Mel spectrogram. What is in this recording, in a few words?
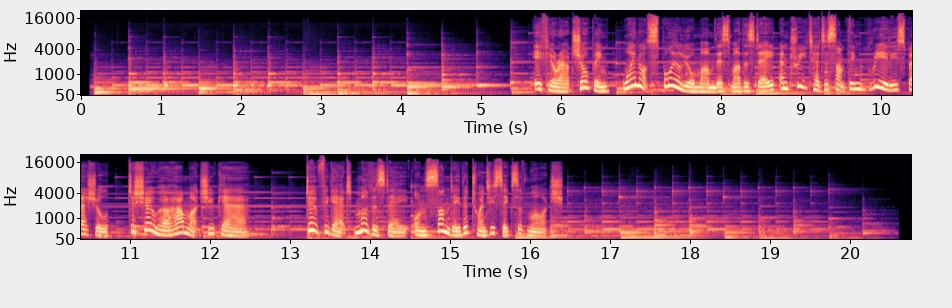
mothers day female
